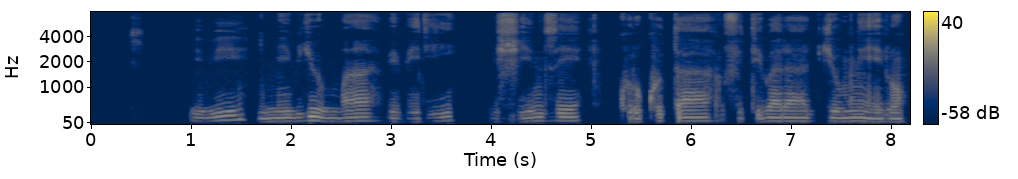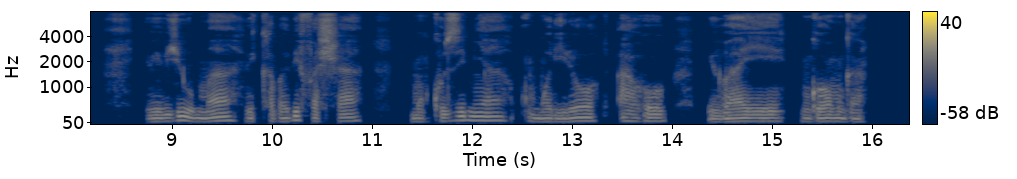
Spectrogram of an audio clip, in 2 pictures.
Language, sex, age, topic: Kinyarwanda, male, 18-24, government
